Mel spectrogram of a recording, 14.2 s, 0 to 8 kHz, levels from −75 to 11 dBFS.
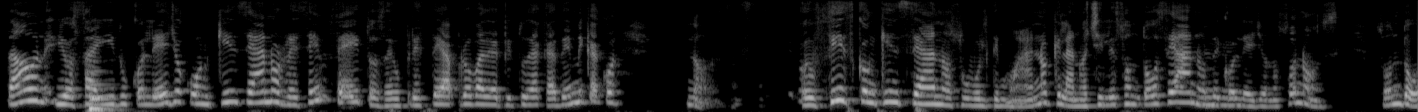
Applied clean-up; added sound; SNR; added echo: classical method Wiener filter.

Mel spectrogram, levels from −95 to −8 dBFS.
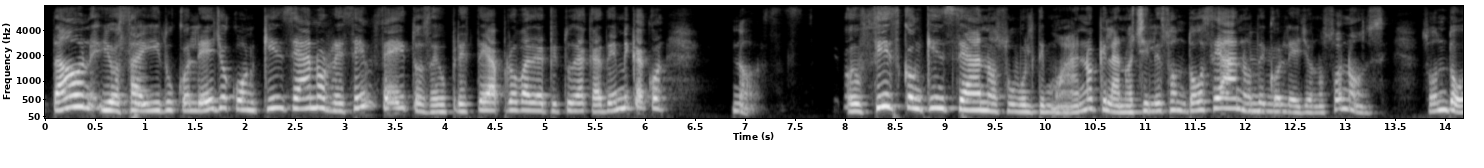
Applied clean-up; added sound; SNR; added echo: neural mask model DeepFilterNet 3.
